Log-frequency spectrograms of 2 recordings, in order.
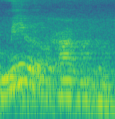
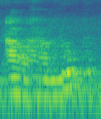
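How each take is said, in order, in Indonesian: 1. Kata ini tersambung dengan bunyi 'mil'. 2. Kata ini dimulai dengan bunyi 'al' tersendiri. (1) "jadi milhamdu"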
